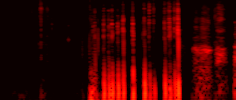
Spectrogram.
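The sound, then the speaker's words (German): Thick, cardboard-like paper trading cards flicked rapidly, a quick run of about a dozen sharp papery snaps, ending in a rougher scraping shuffle after a near-silent start. “Da klingen aber dann dick, also die sind ein bisschen pappiger, also haben schon dickes Papier, oder?”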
